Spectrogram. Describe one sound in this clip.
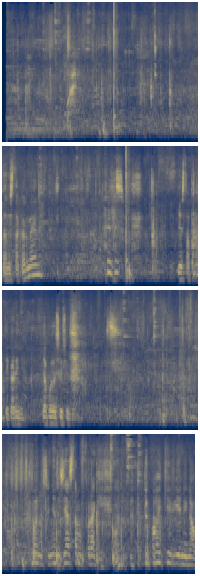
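Several women and men chat and laugh nearby.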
